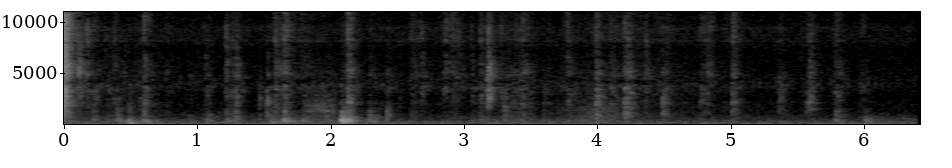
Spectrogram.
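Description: Faint taps, clicks and light rustles of hands laying and pressing blue painter's tape along the edge of a card on a cutting mat. The sharpest clicks come at the very start and about two seconds in.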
